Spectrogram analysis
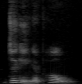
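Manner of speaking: plain reading voice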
